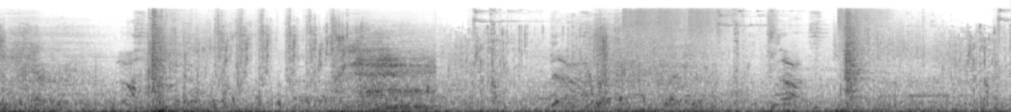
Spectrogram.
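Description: Sword blows strike with sharp slashing hits.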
